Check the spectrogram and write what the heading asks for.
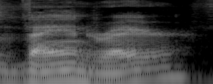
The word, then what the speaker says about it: Vandrer: out uh the the it's spelled v-a-n-d-r-e-r and it's pronounced van rare so that's that um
